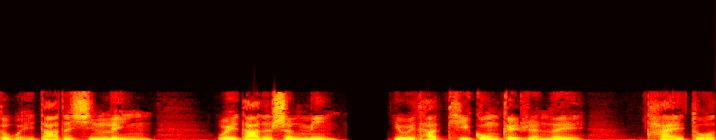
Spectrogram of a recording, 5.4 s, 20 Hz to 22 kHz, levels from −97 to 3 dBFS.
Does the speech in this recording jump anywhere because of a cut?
no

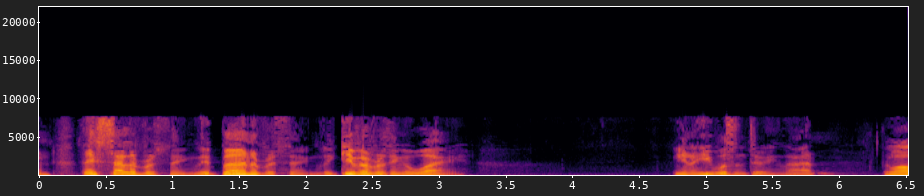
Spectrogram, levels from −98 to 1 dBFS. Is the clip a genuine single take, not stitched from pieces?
yes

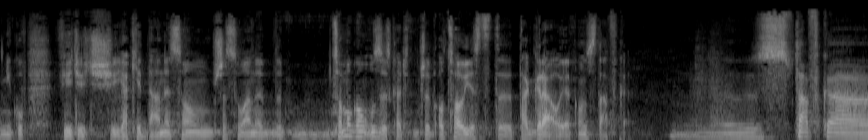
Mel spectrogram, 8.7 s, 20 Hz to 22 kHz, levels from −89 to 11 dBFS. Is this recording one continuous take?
yes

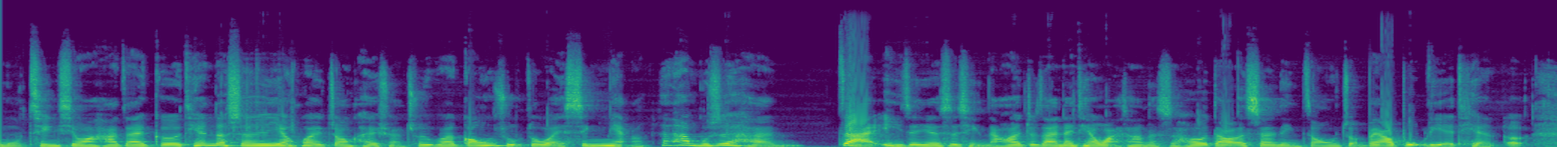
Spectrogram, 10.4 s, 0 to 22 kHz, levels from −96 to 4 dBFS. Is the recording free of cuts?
no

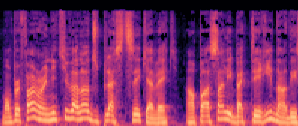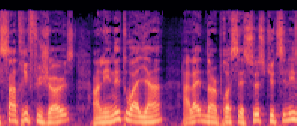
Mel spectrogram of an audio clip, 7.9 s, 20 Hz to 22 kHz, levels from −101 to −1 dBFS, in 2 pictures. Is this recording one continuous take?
no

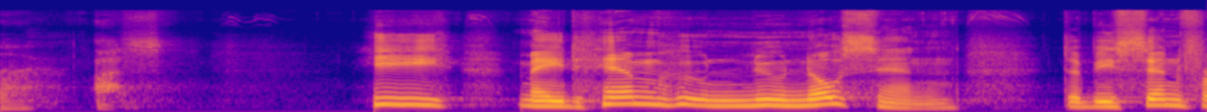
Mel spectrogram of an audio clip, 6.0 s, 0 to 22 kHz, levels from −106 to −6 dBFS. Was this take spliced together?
no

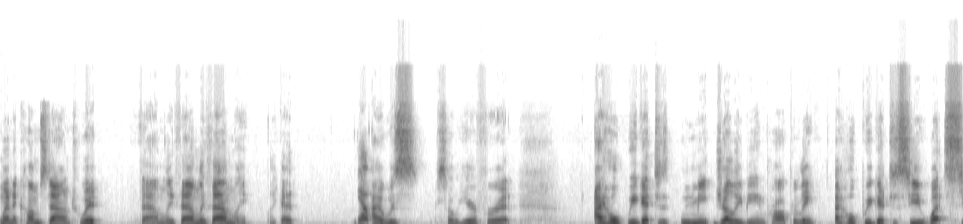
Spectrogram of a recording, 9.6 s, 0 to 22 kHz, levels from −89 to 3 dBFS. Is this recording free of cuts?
yes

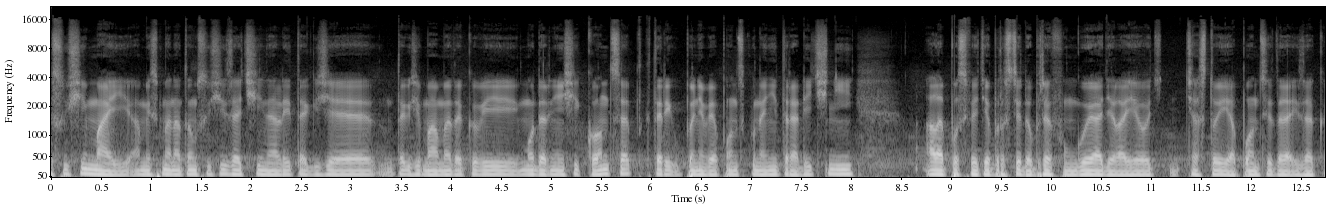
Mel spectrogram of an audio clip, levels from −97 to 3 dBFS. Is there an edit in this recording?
no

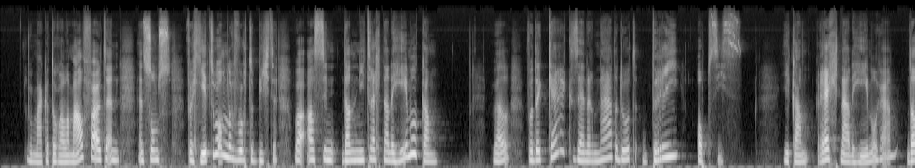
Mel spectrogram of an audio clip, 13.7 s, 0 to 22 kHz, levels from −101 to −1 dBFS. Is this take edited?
no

